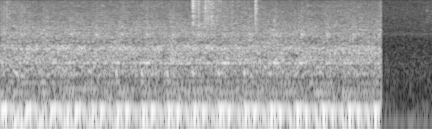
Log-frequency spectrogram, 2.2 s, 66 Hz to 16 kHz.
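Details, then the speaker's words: 2001 Chevy Suburban, after a new aftermarket fuel pump replaced one that left it not starting: steady, even low rumble at smooth idle, no misses or knocks, before shutting off; running normally. "I hear the pump running. That's a good sign. [Applause] Oh my goodness. It's a beautiful thing."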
